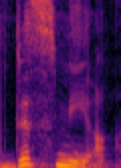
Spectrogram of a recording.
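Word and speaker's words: dyspnea: Another very common term that you will see in your doctor's notes or nurse's notes is dysna. Okay the p is silent. You don't pronounce the p.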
